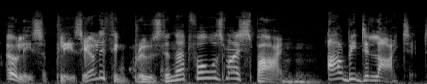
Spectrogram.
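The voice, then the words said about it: Very posh upper-class English accent. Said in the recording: “He does have a very posh accent ... it is a very upper class accent.”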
